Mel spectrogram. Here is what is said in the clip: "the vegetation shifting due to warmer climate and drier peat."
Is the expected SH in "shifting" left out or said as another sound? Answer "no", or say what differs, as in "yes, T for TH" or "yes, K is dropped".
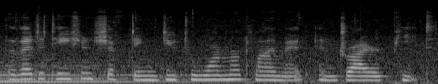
no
